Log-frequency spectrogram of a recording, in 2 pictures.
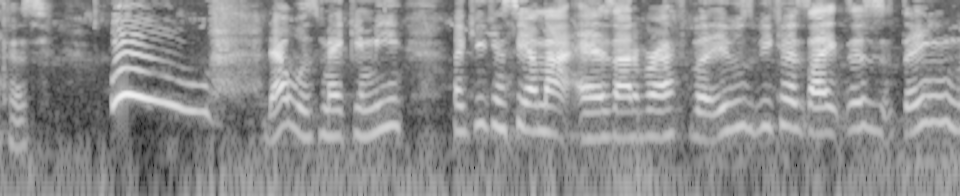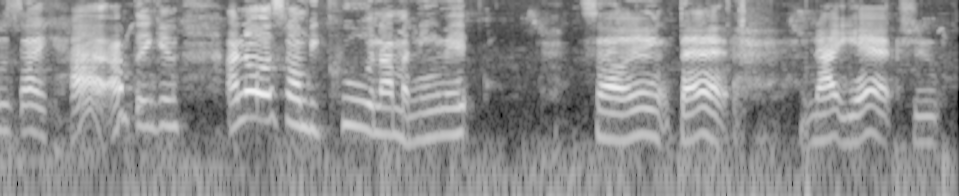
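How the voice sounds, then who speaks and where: A woman's voice: fairly high pitch, unhurried, slight background noise, poor audio. Breathless young woman vlogging on the move. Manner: rambling and candid, talking while walking. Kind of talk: casual chat. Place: outdoors on foot, near traffic.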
